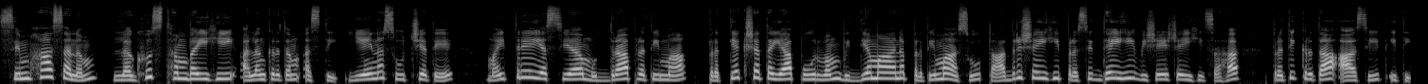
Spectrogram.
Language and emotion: Sanskrit, neutral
